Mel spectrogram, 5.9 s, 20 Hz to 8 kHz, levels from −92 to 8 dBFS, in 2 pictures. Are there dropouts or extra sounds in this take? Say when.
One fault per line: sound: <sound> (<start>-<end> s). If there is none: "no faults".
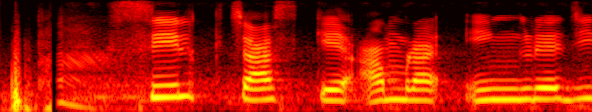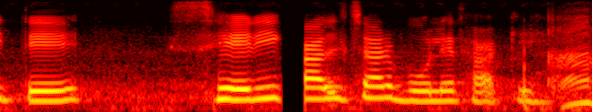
sound: dropout (4.4-4.5 s)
